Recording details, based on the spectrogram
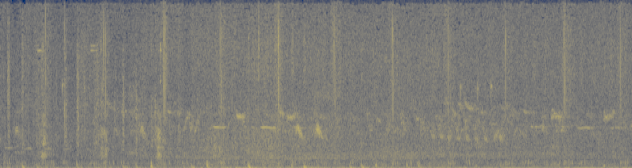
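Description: Horse hooves trotting on a diagonal across a riding arena, a steady two-beat clip-clop at moderate distance over a low rumbling background, with occasional birds chirping and no talk.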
